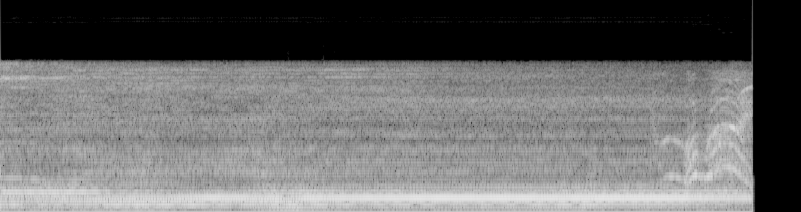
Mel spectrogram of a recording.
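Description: Metal band's distorted electric guitar and bass holding a loud, droning chord as the song rings out, with a few rising and falling pitch sweeps near the end. The sound cuts off suddenly about seven and a half seconds in.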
